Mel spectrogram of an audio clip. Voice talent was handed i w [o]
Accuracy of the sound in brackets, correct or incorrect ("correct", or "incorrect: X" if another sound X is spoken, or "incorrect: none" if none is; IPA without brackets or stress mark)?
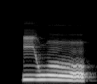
correct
